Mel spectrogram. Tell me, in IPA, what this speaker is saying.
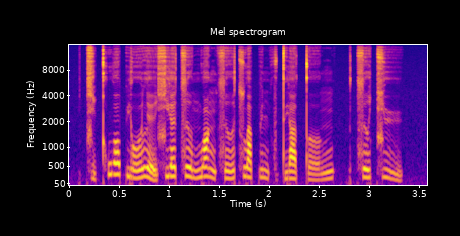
t͡ɕ ḭ˨˩ kʰ w ɔ˥ p j o˧˥ ʊ̯ l ḛ˨˩ ɪ̯ ɕ j ɛ˥ t͡s ɹ̩˥˧ n̪ w ɑ˥˩ ŋ s ɹ̩˧˥ t͡s w ä˧ p y˥˩ n f u˩ t̪ j ä˥˩ t̪ ɤ˧˥ ŋ | t͡s ɹ̩˥ t͡ɕ y˥˩

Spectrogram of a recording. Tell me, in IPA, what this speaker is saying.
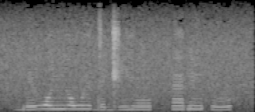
b e˨˦ v ɔ˦ ɲ ɔ˦ w ɨ˦˨ d ɛ˨ d͡ʒ i˧ j ũ˧ | ɛ̃˦ ɗ ĩ˦ f u˨˦

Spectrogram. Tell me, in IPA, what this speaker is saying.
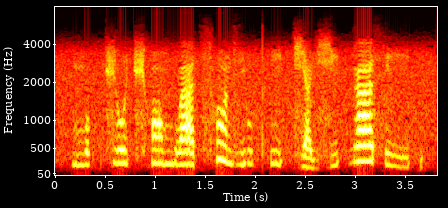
m o˨ k̚ t͡ɕ o˧ t͡ɕʰ ɔ̃˧ m w a˧ t͡sʰ ɔ̃˥˧ d͡z j u˦ t̪ʰ i˦ ʔ t͡ɕ a˨˩ j ɕ i˦ ʔ ɡ a˦ s i˨ ʔ

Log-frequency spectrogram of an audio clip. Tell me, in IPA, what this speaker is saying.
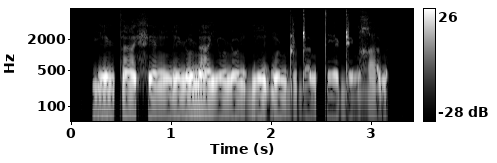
j ĩ ɳ t ã fʲ ã ŋ͡m ĩ ɳ ũ ɳ ã j ũ ɳ õ ɳ ɡ͡b ĩ ɓ ũ ɳ ɖ u ɖ a ɳ t̪ ɪ ɖ i ɳ ʁ a ɳ

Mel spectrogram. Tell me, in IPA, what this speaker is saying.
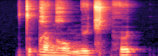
t̪ ə˦˥ p̚ ɣ a˧ ŋ ɣ ɔ˧˩ m n e˧ t͡ɕ ə˦˥ t̚ h ə˦˥ t̚

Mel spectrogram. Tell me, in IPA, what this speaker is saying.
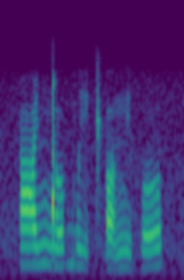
ʕ i˧˥ ŋ͡ǃ o˧˥ b w i˧˩˧ t͡ʃʼ ɒ˧˩˧ n i˧˩˧ p o˧˥

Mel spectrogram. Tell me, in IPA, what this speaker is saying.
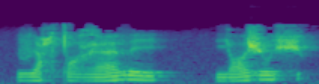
β i ħ tˤ ɑ ɣ æ ð i | j ɒ ʒ u ç

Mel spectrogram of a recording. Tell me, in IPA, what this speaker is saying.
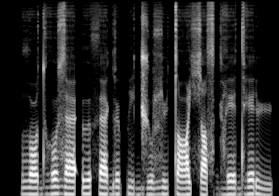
ðˤ o˨ dʱ o˦ z æ˧ ʔ ɯ˨ θ æ˧ ɡ ø˧ p i˨ d͡ʒ u˨ ɮ y˨˦ t ɑ˨˦ ç æ˨ sˤ ɡʱ e˧ dʱ e˦ ɾ y˨

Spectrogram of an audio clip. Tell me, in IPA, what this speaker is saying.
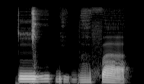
ŋ͡ǀ ṳ ɓ i̤ b a̤ f a

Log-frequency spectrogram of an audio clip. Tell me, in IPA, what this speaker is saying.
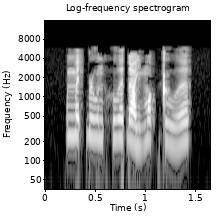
m ɛ˦˥ t̚ ɹ u˧ n h u˧˥ ə̯ ɗ a˨˩ j m ɔ˦˥ k̚ ʈ u˨˩˦ ə̯

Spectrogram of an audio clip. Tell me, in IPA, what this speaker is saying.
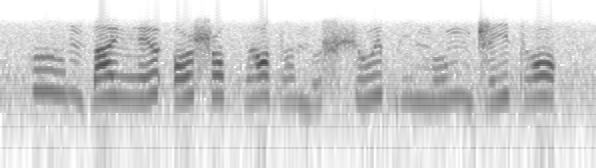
ɦ o̤˥˩ m ɓ a˥˧ ɪ̯ ɦ e˧˥˧ ə̯ ʔ ɔ˧˥˧ ʂ ɔ˥˩ bʱ ɐ˥˧ dˤ i̤˥˩ m ṳ˧˥˧ ʂ ʃ uː˧˥˧ ɪ̯ b i̤˥˧ m uː˧˥˧ m ɖ͡ʐ i˧˥˧ dʱ ɔ˥˧

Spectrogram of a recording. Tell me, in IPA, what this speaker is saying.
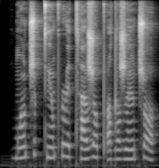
b ɔ̃ ʈ͡ʂ i p tʲ ɔ̃ pʰ ɹ ɘ tʰ a ʐ ɔ pʼ ə dˤ ɛ ʐ ɛ̃ ʈ͡ʂ ɔ

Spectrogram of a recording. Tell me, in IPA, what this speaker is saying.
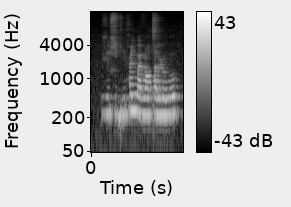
ʒ y ɕ ə ɡ i ŋ ħ i w a ð i tˤ e l ə ɭ o w o

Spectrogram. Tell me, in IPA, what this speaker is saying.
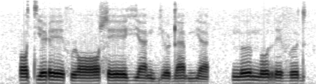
ɔ tʲ e ɽ eː f ɹ ɔː ɬ eː vʲ æː ŋ bʲ ɵː ɖ æ b mʲ æ | ŋ ɵː ŋ o r e v ɵ d

